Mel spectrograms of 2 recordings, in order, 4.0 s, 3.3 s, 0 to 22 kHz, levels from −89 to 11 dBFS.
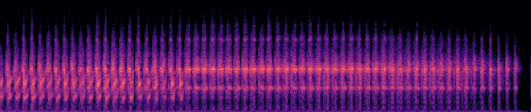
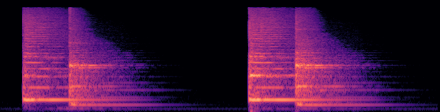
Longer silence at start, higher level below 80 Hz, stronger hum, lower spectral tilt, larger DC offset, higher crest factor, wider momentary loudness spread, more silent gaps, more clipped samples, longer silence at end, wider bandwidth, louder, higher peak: second, 0 s vs 0.15 s; second, -62 dBFS vs -56 dBFS; neither; about the same, -1 dB/octave vs -1 dB/octave; neither; about the same, 14 dB vs 18 dB; second, 6 LU vs 16 LU; neither; neither; second, 0.1 s vs 0.65 s; second, 10.5 kHz vs 17 kHz; second, -22 LUFS vs -13 LUFS; second, -8 dBFS vs 0 dBFS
